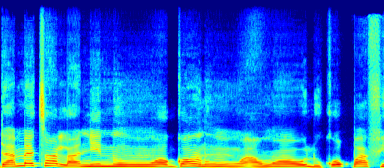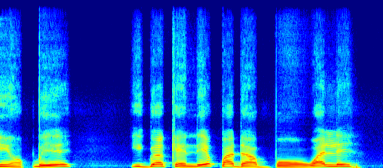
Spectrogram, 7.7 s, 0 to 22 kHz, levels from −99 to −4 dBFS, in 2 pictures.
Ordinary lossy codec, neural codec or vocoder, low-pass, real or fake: none; autoencoder, 48 kHz, 32 numbers a frame, DAC-VAE, trained on Japanese speech; none; fake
